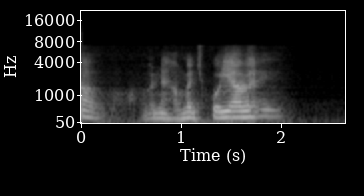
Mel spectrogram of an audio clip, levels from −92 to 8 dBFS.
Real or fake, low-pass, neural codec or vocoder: fake; 7.2 kHz; codec, 16 kHz, about 1 kbps, DyCAST, with the encoder's durations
